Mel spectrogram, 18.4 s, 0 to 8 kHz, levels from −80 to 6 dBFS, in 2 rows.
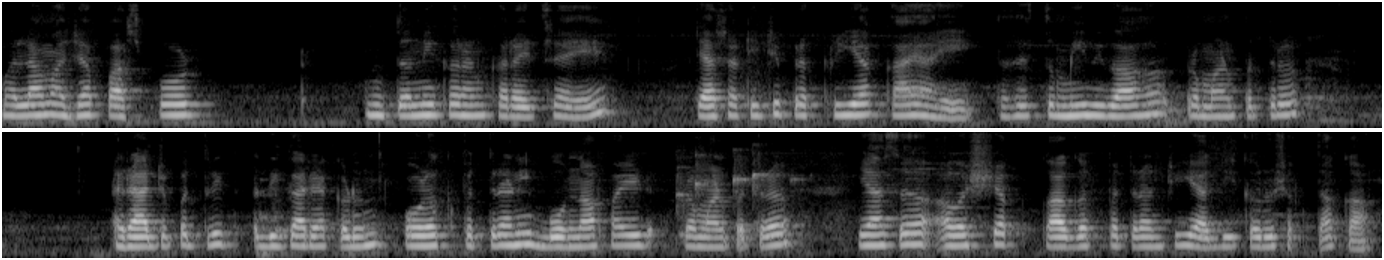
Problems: constant background noise, continuous background conversations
